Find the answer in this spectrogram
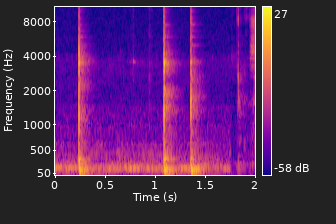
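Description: Hand patting the base of a glazed ceramic plant pot: three short, sharp taps. The pot is being struck as raw material for a kick drum sample.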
